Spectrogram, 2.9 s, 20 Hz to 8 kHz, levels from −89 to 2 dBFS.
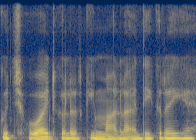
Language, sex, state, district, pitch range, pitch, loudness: Hindi, male, Himachal Pradesh, Shimla, 120-140 Hz, 135 Hz, -14 LUFS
